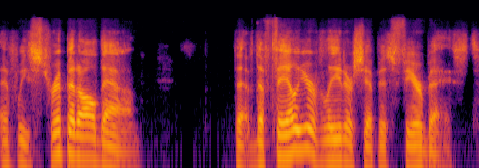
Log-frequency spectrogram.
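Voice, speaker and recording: The voice is an unremarkable speaking voice. It moves at a moderate pace with lively intonation. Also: man. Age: 60s. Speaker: leadership speaker and author. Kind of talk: interview podcast conversation.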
